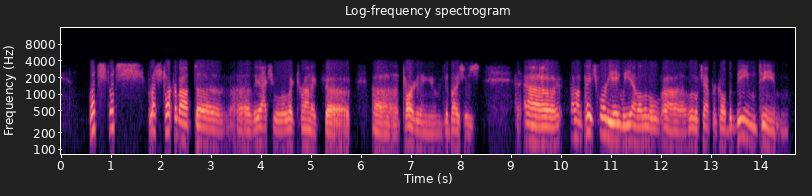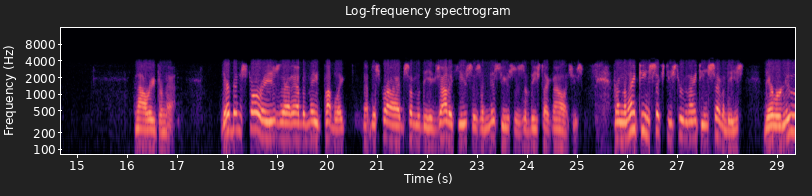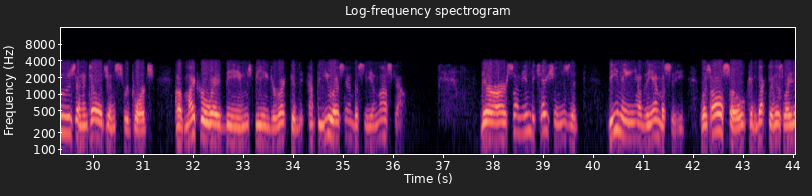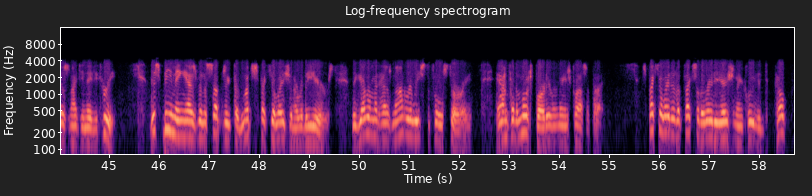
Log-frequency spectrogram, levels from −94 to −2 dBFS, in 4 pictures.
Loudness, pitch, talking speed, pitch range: -27 LUFS, 150 Hz, 130 wpm, 130-185 Hz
